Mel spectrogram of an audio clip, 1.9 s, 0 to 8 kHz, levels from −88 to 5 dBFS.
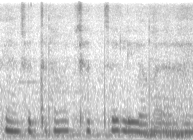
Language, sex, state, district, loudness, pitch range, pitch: Hindi, female, Chhattisgarh, Bastar, -39 LUFS, 195-210 Hz, 200 Hz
